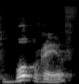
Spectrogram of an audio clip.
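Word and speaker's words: wo'rIv: And so to illustrate that, we have Worf, in Klingon, it's Wotriv, Choch, the verb, which means to kill, and Durash, who is Duras, right?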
